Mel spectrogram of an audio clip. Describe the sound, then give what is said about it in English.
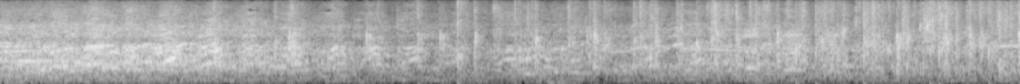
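An audience claps steadily for about five seconds, a dense rattle of many hands, with a few chuckles and murmurs mixed into the applause. “I agree with your applause.”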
